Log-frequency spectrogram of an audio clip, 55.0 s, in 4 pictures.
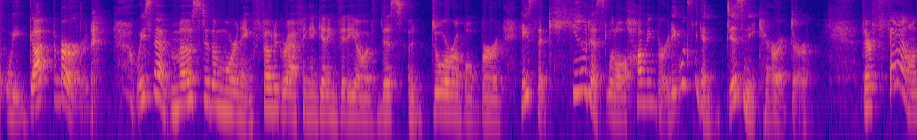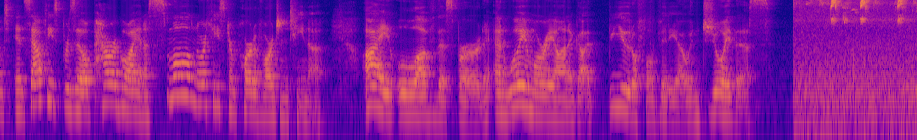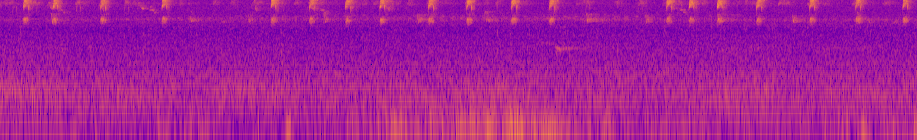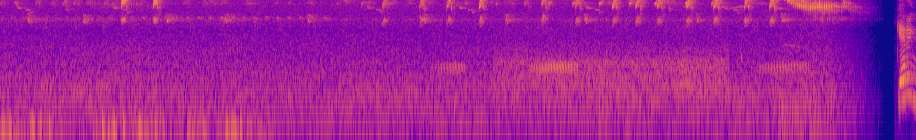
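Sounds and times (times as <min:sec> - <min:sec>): bird chirping sharply: 0:46.9 - 0:54.5.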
